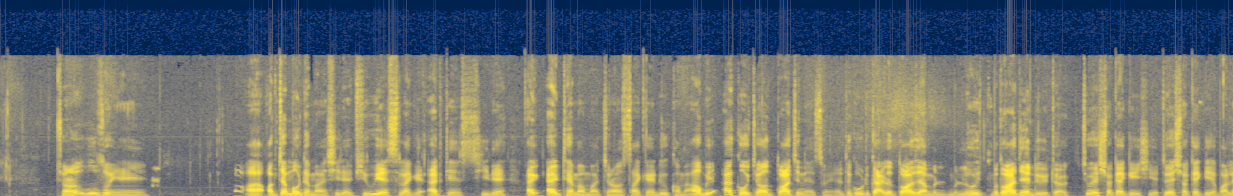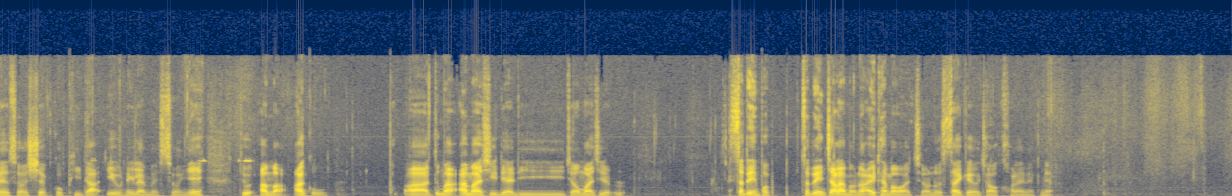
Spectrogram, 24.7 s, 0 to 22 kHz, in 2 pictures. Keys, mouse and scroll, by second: 0.5-3.5 scroll down 3.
